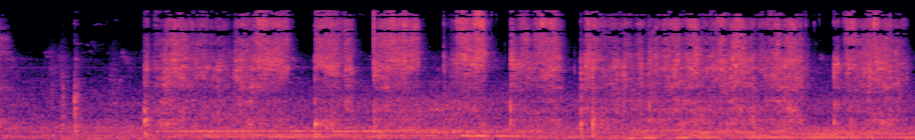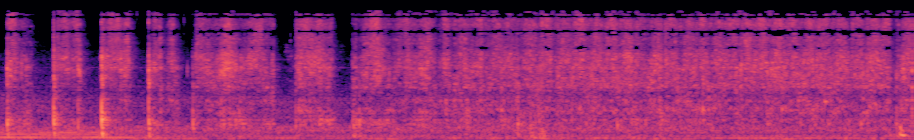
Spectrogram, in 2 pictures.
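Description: Metal spoon stirring and scraping a runny flour, salt and water mixture around a plastic bowl: a steady rasping scrape that starts about a second and a half in, broken by brief pauses.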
